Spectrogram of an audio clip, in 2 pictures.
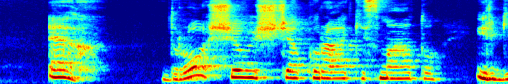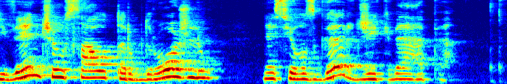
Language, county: Lithuanian, Alytus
